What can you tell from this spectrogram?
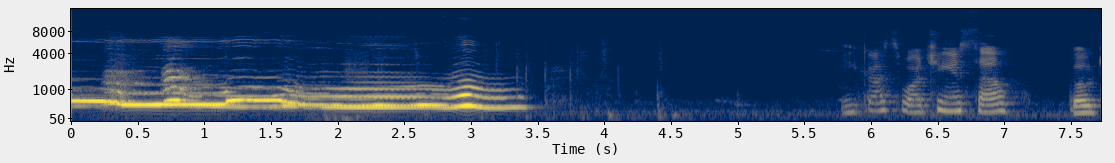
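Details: Two female Alaskan Malamutes indoors in spring, howling on seeing their sled dog friends on a screen: a long, steady, wavering howl with rich harmonics for about three seconds, then a woman talking.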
